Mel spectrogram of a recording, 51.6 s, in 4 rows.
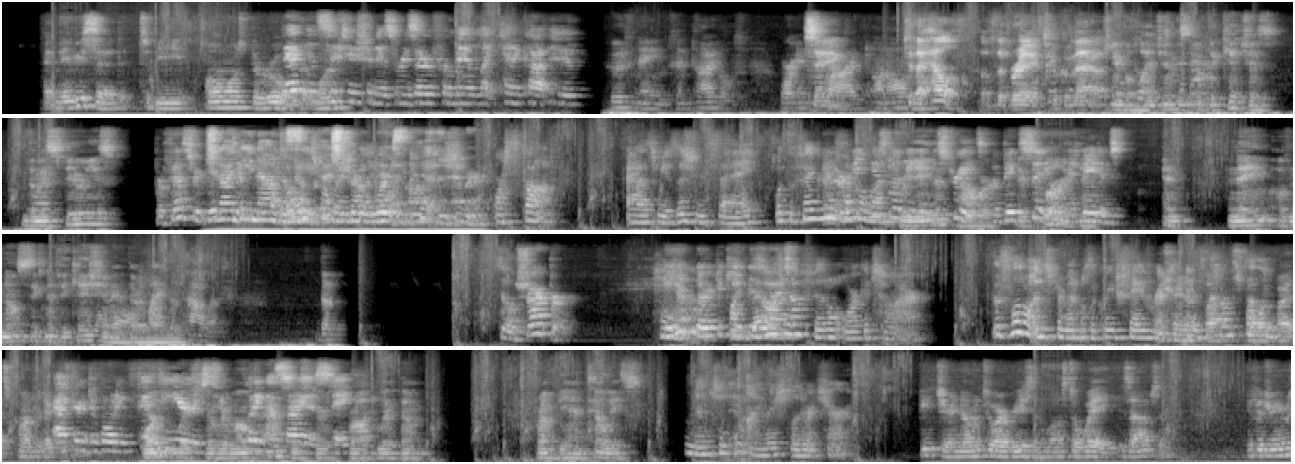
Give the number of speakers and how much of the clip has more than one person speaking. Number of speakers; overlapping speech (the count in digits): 9, about 35%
